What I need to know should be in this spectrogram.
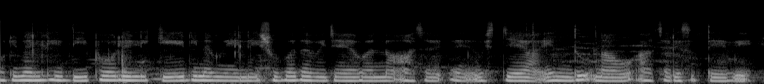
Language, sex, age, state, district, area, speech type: Kannada, female, 18-30, Karnataka, Dakshina Kannada, rural, spontaneous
